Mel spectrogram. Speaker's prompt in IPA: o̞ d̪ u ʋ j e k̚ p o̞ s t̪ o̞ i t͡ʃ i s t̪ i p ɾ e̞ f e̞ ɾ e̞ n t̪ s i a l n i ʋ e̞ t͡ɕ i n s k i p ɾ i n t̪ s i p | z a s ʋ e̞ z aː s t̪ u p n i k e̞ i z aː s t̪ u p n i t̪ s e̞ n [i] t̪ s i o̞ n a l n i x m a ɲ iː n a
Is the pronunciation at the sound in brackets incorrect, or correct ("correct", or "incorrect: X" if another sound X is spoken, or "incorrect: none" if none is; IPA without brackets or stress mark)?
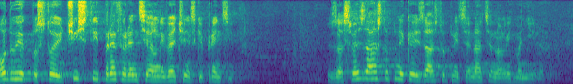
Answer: incorrect: a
